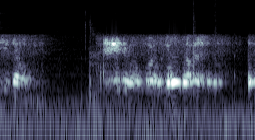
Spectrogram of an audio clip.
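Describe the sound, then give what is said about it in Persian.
A caller's television plays in the background over a telephone line, its thin, band-limited voices and programme sound running continuously, with a brief dip before the sound resumes. “باز میخوام صدای تلویزیونتون میشه کم کنید یا کامپیوترتون”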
